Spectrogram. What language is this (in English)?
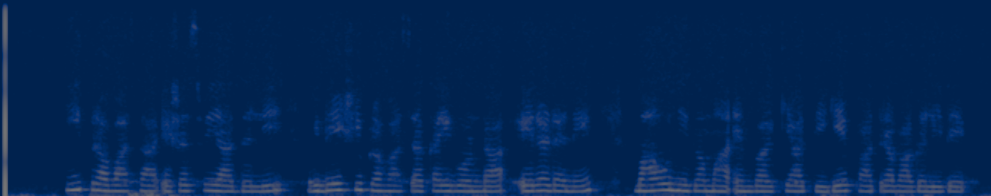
Kannada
